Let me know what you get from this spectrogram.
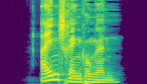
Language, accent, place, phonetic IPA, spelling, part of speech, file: German, Germany, Berlin, [ˈaɪ̯nˌʃʁɛŋkʊŋən], Einschränkungen, noun, De-Einschränkungen.ogg
- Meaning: plural of Einschränkung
